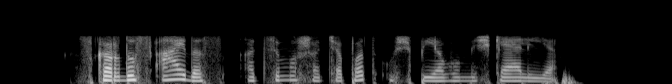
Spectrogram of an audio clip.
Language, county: Lithuanian, Klaipėda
